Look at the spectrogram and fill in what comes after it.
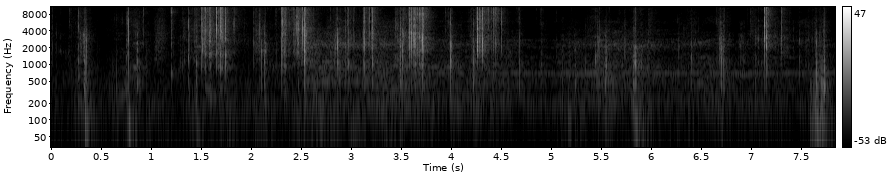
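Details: Golden Retriever Moko crunching a pig ear snack in a small room: loud, brittle cracks repeat every half second or so, fading into softer gnawing, with a faint steady tone in the background.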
